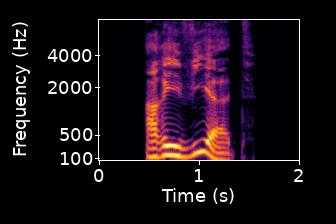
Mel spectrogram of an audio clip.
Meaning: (verb) past participle of arrivieren; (adjective) successful; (verb) inflection of arrivieren: 1. third-person singular present 2. second-person plural present 3. plural imperative
- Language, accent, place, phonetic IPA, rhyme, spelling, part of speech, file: German, Germany, Berlin, [aʁiˈviːɐ̯t], -iːɐ̯t, arriviert, adjective / verb, De-arriviert.ogg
